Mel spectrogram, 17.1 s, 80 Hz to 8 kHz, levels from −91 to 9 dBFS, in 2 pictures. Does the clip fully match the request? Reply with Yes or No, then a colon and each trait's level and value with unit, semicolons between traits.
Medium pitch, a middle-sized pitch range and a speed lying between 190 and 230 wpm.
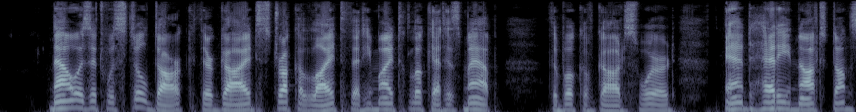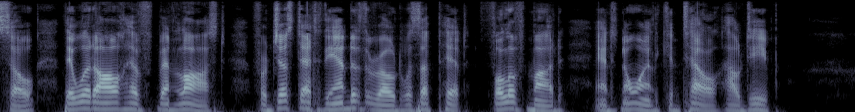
No: low, 115 Hz; average, 3.6 semitones; average, 195 wpm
